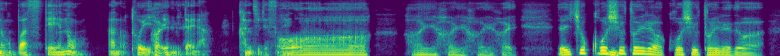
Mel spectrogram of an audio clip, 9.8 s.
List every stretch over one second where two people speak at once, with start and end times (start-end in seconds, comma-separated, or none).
none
